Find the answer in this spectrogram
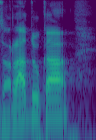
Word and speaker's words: Raduga: This guy PagyrA, actually his name is Raduga. I learned that way back in the day. That even though it's spelled with a P, it sounds like an R. It's just all these Russian letters that are meant to confuse you.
